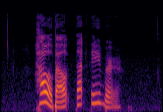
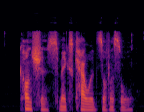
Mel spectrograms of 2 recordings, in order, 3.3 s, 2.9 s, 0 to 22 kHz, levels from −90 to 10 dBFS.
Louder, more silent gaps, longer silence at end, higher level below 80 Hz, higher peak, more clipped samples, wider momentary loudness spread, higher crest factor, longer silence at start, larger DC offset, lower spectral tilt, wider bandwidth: about the same, -26 LUFS vs -28 LUFS; neither; first, 0.85 s vs 0.25 s; first, -56 dBFS vs -70 dBFS; about the same, -10 dBFS vs -8 dBFS; neither; first, 21 LU vs 8 LU; second, 18 dB vs 24 dB; first, 0.7 s vs 0.4 s; neither; first, -6 dB/octave vs -2.5 dB/octave; about the same, 13 kHz vs 12 kHz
